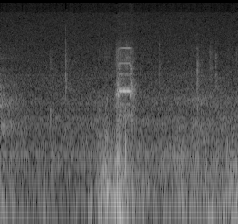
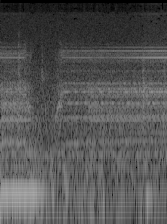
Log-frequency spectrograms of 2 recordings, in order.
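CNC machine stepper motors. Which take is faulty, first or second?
second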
